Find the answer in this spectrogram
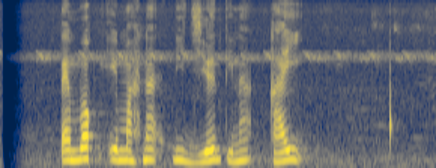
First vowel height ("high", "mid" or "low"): mid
